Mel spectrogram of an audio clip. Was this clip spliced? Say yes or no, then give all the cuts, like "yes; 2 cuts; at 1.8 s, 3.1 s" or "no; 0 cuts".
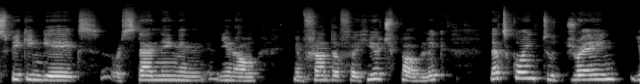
no; 0 cuts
